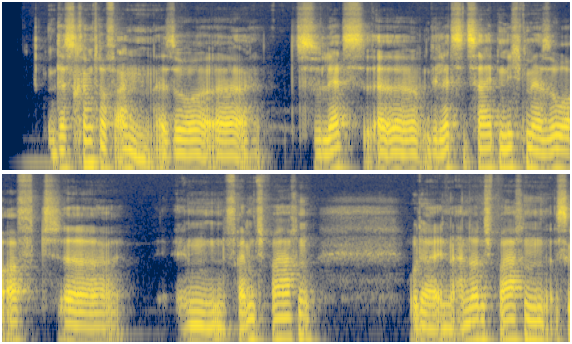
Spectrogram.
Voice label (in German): deutsch esperanto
